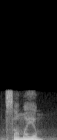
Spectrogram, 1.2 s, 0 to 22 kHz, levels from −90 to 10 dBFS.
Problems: none marked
